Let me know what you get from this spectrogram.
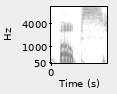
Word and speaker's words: Bopst: And it's spelled B-O-P-S-T, so Bopes Show.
